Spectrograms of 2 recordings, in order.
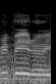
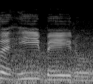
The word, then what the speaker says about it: Ribeiro: Ana Ribeiro, yes, right. You can say in Portuguese, Ribeiro. – Okay. – You don't have to do that. It's okay. Ribeiro is just totally fine.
